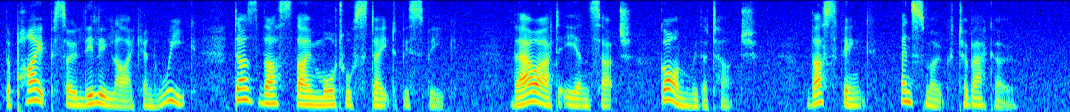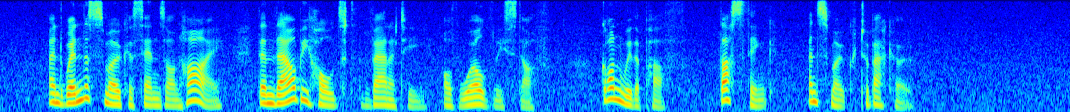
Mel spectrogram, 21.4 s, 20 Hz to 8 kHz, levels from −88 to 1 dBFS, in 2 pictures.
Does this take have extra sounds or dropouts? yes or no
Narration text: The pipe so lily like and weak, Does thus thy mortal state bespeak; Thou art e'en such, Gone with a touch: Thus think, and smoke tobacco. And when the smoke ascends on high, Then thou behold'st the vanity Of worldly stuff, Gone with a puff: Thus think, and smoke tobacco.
no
